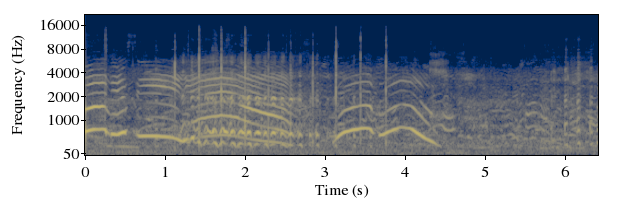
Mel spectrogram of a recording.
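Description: High-pitched wordless voice: a long wavering, laughing squeal in the first few seconds, then two drawn-out rising-and-falling 'ooh' calls, over light street crowd noise.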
